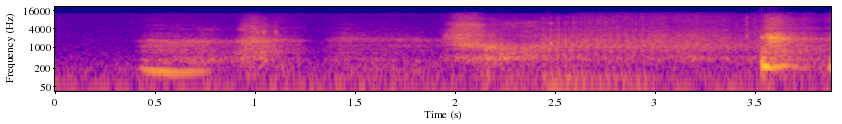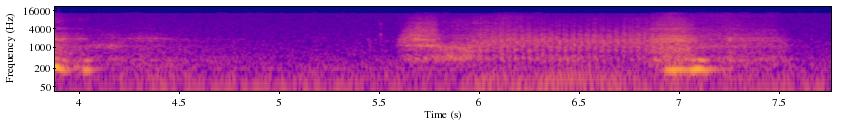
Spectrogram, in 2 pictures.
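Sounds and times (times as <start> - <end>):
heavy breathing with long breathy inhales and exhales: 0.4 - 4.6, 5.6 - 7.6.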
